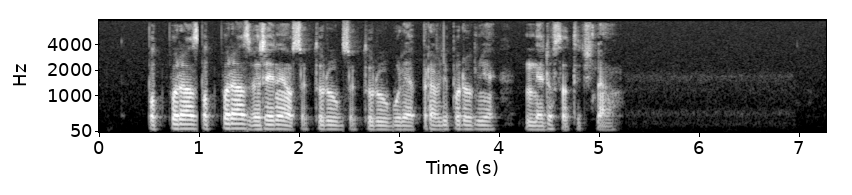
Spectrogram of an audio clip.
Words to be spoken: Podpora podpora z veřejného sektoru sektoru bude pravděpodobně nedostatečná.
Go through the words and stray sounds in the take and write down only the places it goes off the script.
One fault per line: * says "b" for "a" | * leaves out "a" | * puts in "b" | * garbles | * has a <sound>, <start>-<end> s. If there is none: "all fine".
all fine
